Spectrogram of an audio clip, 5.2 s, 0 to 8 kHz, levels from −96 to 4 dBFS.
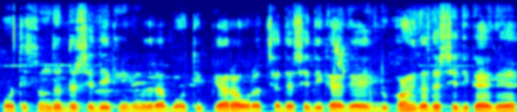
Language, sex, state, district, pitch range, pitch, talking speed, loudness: Hindi, male, Rajasthan, Bikaner, 125-130 Hz, 130 Hz, 280 wpm, -16 LUFS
